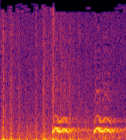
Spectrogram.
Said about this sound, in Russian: Но это для нас с вами объект был бы неопознанным. А Пятачок сразу понял, что это сова. Поскольку сова была единственным в его лесу существом, способным летать.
